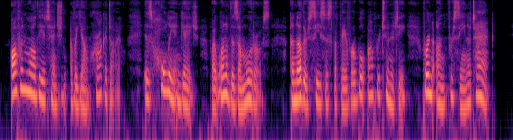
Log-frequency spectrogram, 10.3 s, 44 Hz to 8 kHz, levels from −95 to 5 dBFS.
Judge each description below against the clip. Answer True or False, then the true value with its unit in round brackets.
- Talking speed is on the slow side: False (145 wpm)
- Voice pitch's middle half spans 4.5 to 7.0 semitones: True (5.2 semitones)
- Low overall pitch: False (195 Hz)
